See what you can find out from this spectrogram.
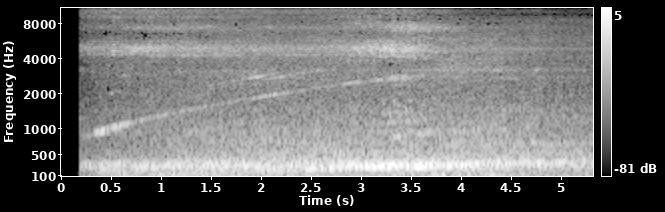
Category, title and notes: Soundscapes > Urban
final tram 30
tram, hervanta, finland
